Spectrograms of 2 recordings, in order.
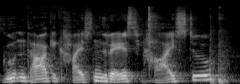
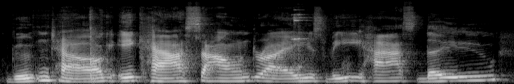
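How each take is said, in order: First: It is spoken with a native German accent. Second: It is spoken with a Southern American accent. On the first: The speaker calls it right. "it just rolls off the tongue better" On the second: The speaker calls it wrong. "If I use a southern accent, if I'm speaking German, that's what I'm doing here"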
